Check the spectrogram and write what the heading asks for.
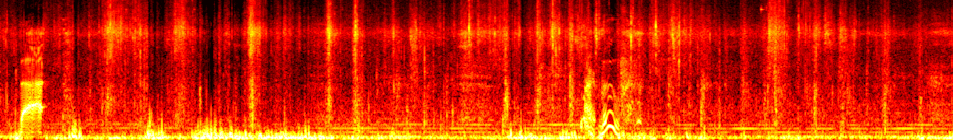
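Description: Footsteps of a person and dogs crunching through dry leaf litter and twigs on a woodland trail, over a steady low rumble of wind and handling on the microphone. A short rising voice-like sound comes about half a second in and a wavering one about nine seconds in.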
